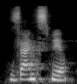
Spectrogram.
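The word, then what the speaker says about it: Tzanck smear: one what is this it starts with a t where t is silent it's a smear zinc smear why will you do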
